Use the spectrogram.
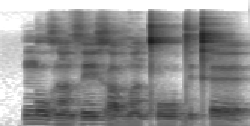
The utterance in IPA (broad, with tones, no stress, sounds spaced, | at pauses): n o˦˨ ɣ ã˨ z e˦ ɣ a˨ v ã˨ kʰ oː˨ d ɪ˦ kʰ ɛ˨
